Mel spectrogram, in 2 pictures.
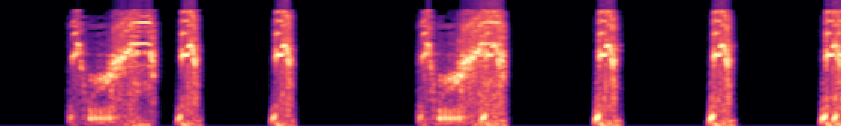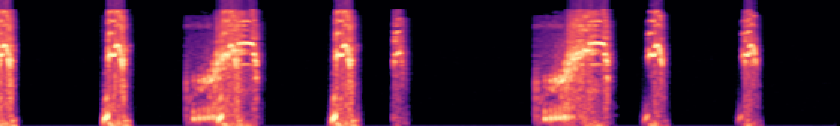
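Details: Sintar bird giving a series of harsh, scratchy screeches mixed with short sharp clicks, spaced irregularly over about eleven seconds. No other sounds are heard.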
